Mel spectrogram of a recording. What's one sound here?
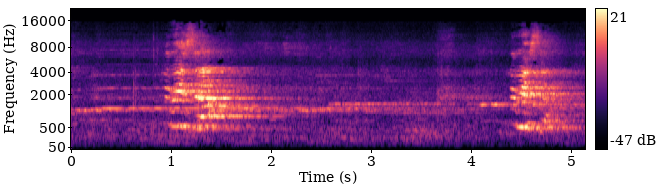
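A woman cries out in distress.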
